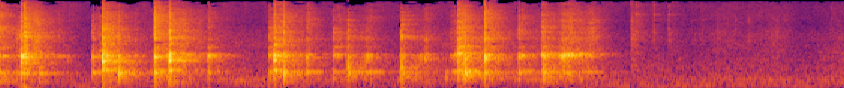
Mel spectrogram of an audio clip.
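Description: Metallic clicks and scrapes of a tin of tuna being emptied over a glass bowl, a quick run of strikes with a faint ringing, stopping about three seconds in.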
